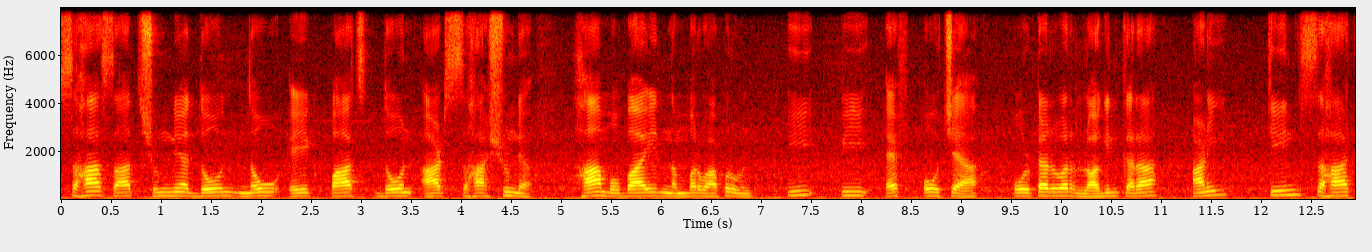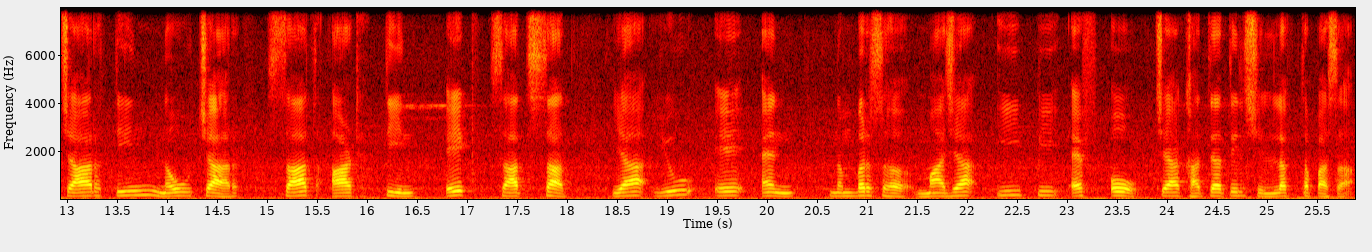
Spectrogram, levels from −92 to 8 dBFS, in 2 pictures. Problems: constant background noise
